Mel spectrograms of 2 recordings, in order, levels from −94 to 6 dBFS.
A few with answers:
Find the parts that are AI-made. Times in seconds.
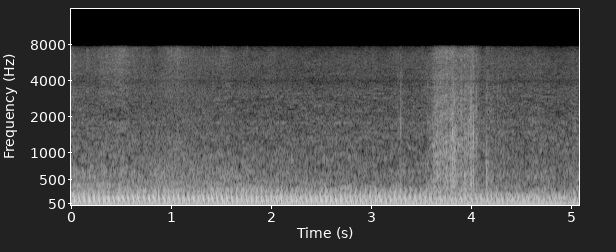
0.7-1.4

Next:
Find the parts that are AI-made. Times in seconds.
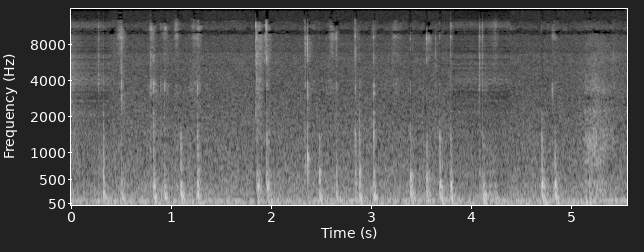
0.0-0.4; 3.8-4.4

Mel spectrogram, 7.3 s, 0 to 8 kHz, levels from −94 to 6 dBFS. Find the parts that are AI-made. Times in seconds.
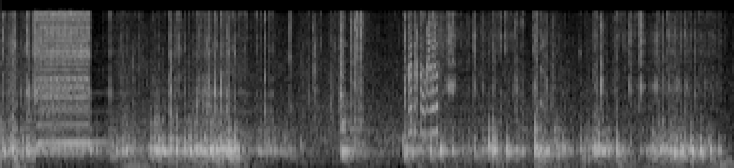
3.6-6.5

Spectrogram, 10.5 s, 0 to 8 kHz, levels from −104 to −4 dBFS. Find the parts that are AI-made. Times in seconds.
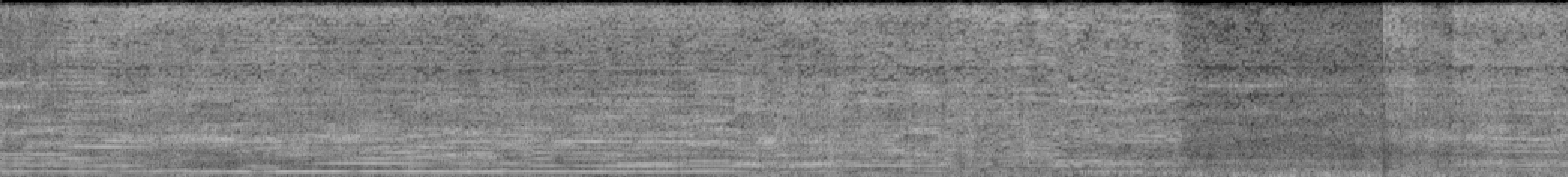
0.0-6.5; 8.0-10.5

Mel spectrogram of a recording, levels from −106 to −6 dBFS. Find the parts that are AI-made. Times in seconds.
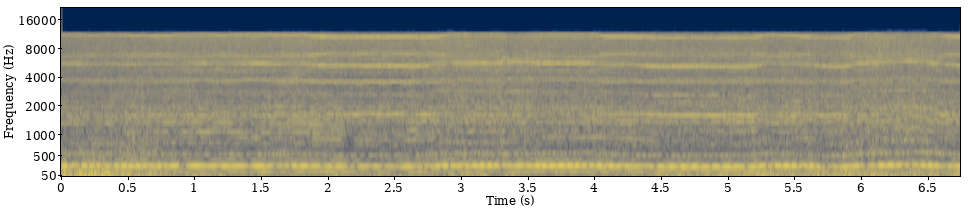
none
